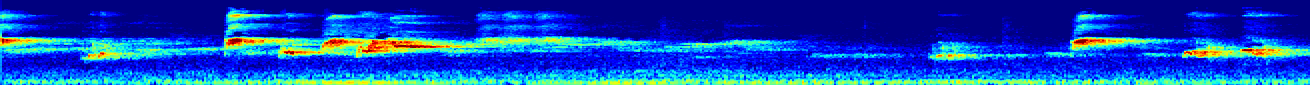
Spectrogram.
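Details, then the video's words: Morning song of a red-whiskered bulbul greeting the new day, a cluster of loud warbled whistles around one second in, then quieter slurred notes and a final pair of clear phrases. "Chào mào hót chào ngày mới"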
